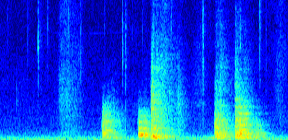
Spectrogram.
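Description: A wooden paddle scraping across a floured wooden table in a few short strokes as it slides under a thin round of rolled-out flatbread dough.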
